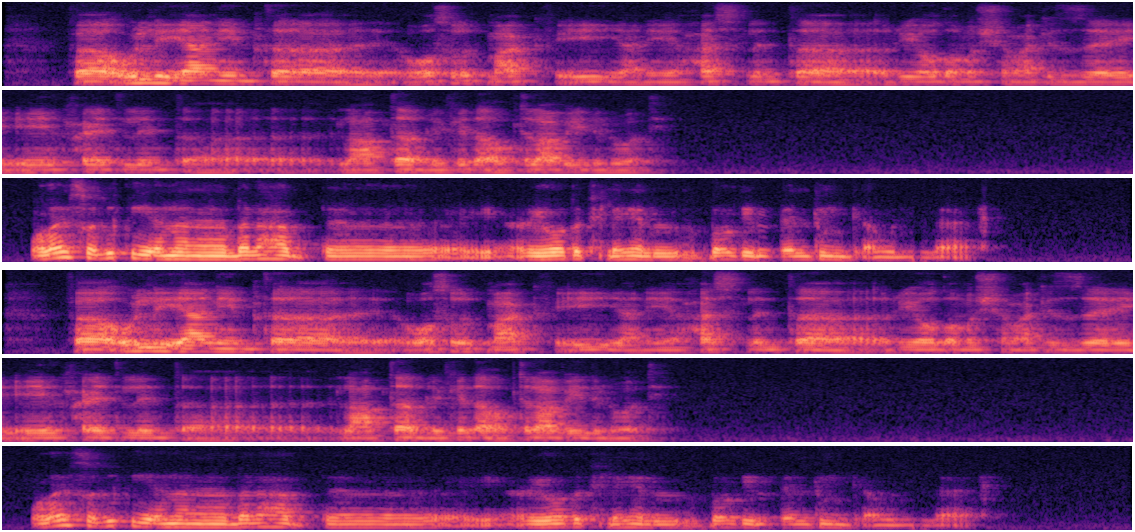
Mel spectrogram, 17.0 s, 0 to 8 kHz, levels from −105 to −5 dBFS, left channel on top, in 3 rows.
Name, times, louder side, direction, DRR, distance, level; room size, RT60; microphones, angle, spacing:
voice 1, 0.3-8.8, right 1 dB, 65° right, 2.4 m, -32 dB
voice 2, 11.5-16.2, left 7 dB, 90° left, 0.3 m, -26 dB
10.0 x 3.5 x 3.7 m
head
